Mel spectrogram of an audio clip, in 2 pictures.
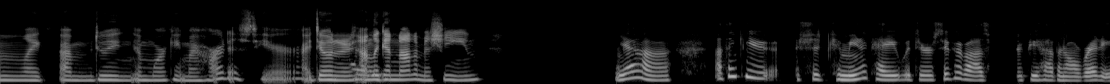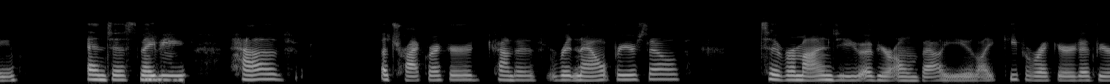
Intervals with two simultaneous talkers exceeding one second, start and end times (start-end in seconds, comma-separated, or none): none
